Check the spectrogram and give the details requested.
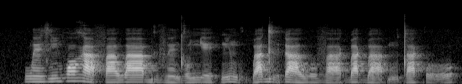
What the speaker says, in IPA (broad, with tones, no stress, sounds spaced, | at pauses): w ɛ̃˧ z ĩ˦ v ɔ˦ ɣ a˨ f a˧ w aː˧ b ɨ˨ v ɛ̃˨ d o˧ ɲ eː˨ k͡p ĩ˦˨ ɡʷ ə˨ ɡ͡b a˦ d ɨ˨˦ ɗ aː˧ w o˧ v aː˨˦ ɡ͡b a˦ ɡ͡b aː˨ ɓ ũ˨ t a˦ k oː˨˦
